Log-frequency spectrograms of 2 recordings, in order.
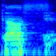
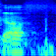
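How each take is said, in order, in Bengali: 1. শব্দটি f উচ্চারণে শেষ হয়। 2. শব্দটি f উচ্চারণে শেষ হয়।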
